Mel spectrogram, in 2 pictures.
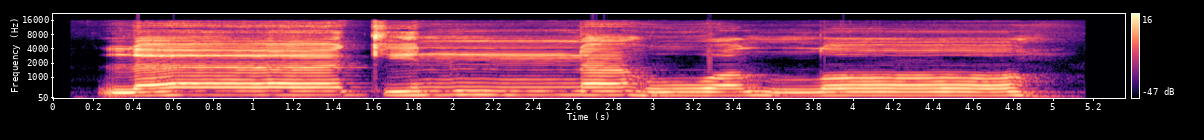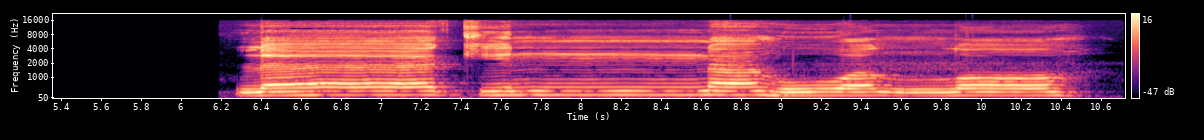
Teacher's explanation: Seterusnya dalam ayat 38 dan 39 kita bertemu lagi dengan tanda sifir. Maka na ini tetap dibaca pendek karena sifir ketika wasal ketika bersambung itu tetap dibaca pendek. Jadi kita baca lakinna huwallah lakinna huwallah na dibaca pendek saja.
